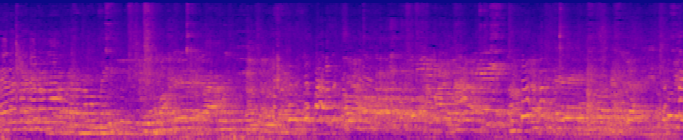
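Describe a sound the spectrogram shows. Several young men talk and chatter nearby, in a busy room.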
